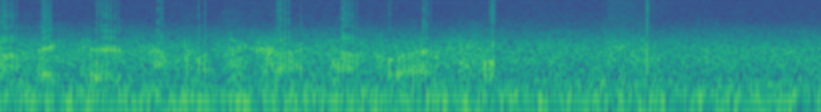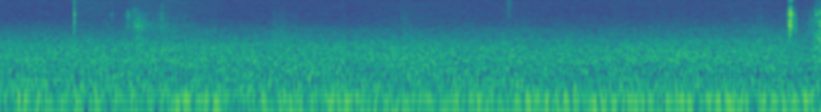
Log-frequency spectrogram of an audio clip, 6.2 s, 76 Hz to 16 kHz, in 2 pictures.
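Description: A Hawaiian Airlines Airbus A330-200 widebody jet taxis toward a north side takeoff at LAX, a steady loud engine rumble and whine filling the airport air throughout, with a voice talking over it.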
